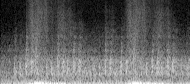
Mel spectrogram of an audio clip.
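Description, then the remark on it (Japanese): A crowded train rumbles and rattles steadily along the tracks, with a low, continuous roar and periodic clattering swells of wheels over rail joints, heard from inside the carriage. “電車が揺れちゃって。”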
